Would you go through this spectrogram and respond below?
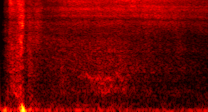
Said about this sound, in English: Yeah, I've been using a fidget spinner this whole time, guys. Sorry. You yelled at me last time I wanted to use it. You're like, don't use it. They'll hear it.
